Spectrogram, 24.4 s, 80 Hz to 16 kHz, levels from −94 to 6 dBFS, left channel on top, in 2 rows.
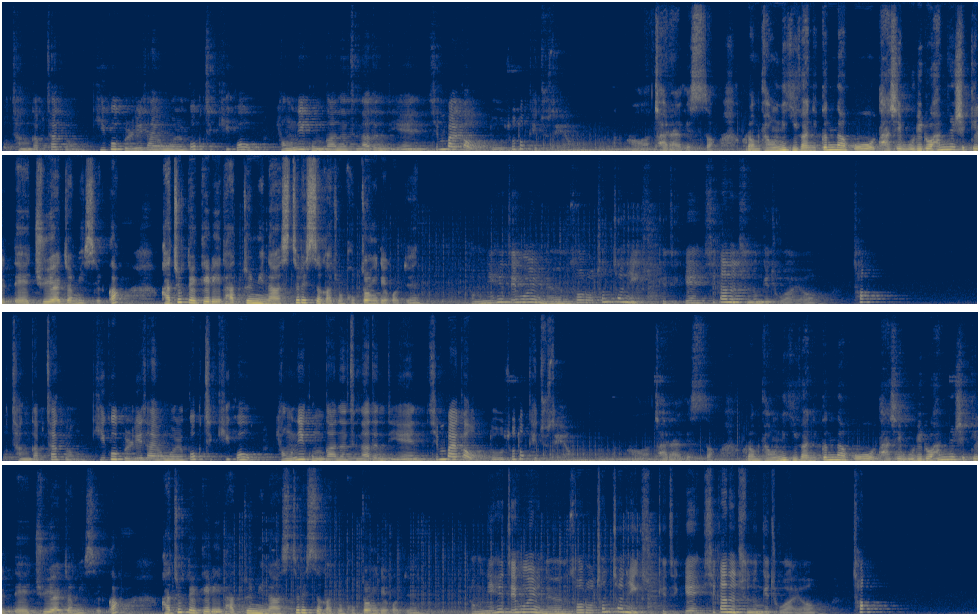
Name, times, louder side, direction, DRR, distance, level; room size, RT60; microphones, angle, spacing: voice 1, 0.0-3.1 3.4-7.1 18.1-22.4 22.8-23.0, right 2 dB, 65° right, 8 dB, 1.3 m, -36 dB
sound 1, 5.0-22.0, equal, 80° right, 3.9 m, -46 dB
voice 2, 7.9-17.5, left 3 dB, 70° left, 13 dB, 0.7 m, -31 dB
16.0 x 14.0 x 5.7 m, 0.89 s
head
